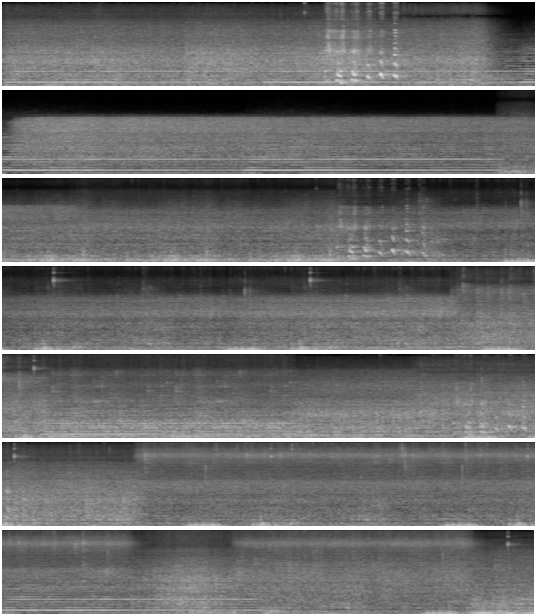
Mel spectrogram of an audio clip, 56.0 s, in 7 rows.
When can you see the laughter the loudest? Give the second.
5 s.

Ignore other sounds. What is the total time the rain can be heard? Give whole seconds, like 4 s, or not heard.
56 s.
